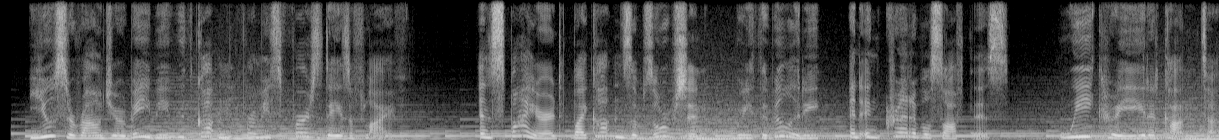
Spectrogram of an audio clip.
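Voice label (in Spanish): comercial, Argentina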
